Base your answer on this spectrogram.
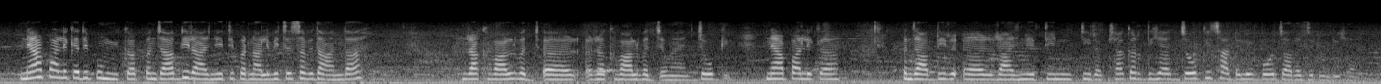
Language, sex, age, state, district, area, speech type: Punjabi, female, 18-30, Punjab, Mansa, urban, spontaneous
